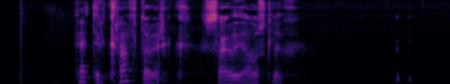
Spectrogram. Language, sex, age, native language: Icelandic, male, 40-49, Icelandic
